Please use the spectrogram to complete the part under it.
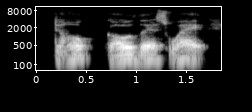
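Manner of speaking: whispered speech. As an oversoul watching a person down below, whispering. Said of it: "I'm whispering".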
